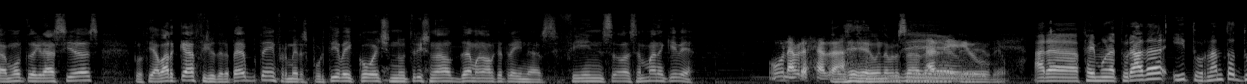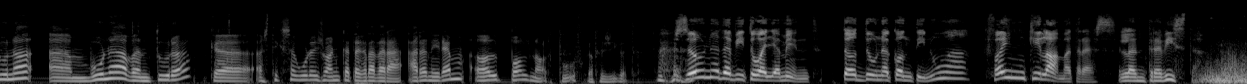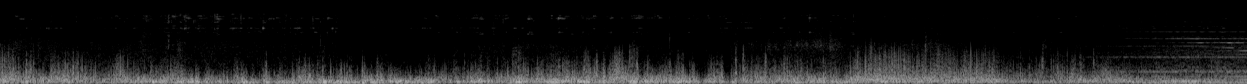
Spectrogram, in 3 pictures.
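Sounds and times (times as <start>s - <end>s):
speech: 0.0s - 7.1s, 7.7s - 24.9s
gusty wind: 24.5s - 37.3s
metallic clanking and rattling chains: 24.7s - 35.9s.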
